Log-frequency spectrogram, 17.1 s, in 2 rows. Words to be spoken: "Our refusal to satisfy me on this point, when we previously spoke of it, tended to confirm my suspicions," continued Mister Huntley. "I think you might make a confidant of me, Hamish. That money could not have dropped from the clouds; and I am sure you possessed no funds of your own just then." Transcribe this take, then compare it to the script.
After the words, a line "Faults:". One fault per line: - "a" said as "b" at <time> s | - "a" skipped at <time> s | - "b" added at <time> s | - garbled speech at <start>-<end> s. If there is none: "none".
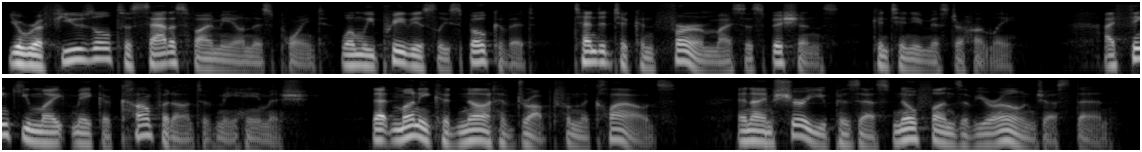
"Your refusal to satisfy me on this point, when we previously spoke of it, tended to confirm my suspicions," continued Mister Huntley. "I think you might make a confidant of me, Hamish. That money could not have dropped from the clouds; and I am sure you possessed no funds of your own just then."
Faults:
- "Our" said as "Your" at 0.0 s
